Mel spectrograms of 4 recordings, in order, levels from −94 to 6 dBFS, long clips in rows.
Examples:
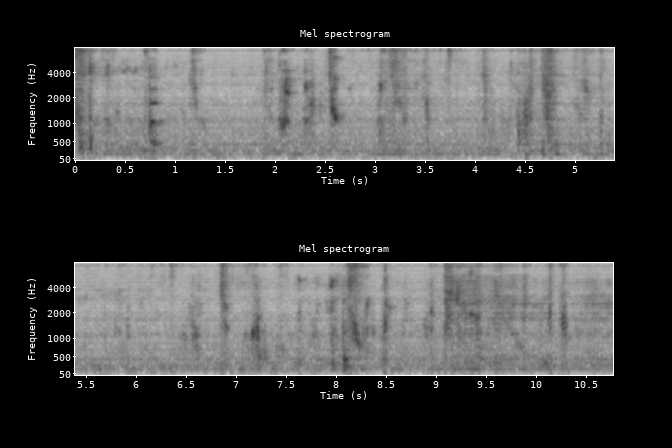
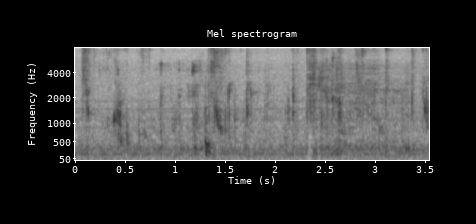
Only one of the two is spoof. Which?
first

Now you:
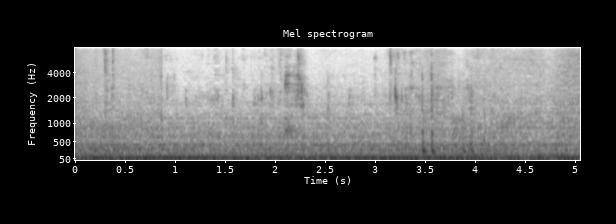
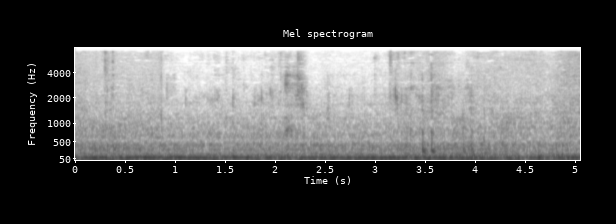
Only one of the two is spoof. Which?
second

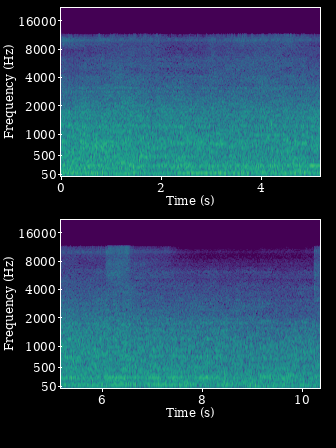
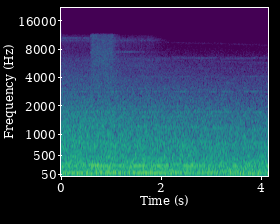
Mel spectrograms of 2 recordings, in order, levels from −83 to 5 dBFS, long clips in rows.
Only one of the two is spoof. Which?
first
